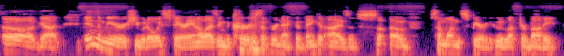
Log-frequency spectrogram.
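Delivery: normal talking voice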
